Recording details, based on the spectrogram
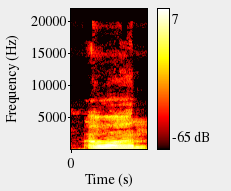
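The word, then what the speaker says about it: hour: Number 23, আই am standing, আমি দাঁড়িয়েছিলাম hair এখানে, ফর ড্যাশ আওয়ার, আওয়ার এটি কনসোনান্ট দিয়ে শুরু হয়েছে কিন্তু এর উচ্চারণ ভাওয়ালের মতো হয়েছে, তাই এর পূর্বে অ্যান ব্যবহার করতে হবে।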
